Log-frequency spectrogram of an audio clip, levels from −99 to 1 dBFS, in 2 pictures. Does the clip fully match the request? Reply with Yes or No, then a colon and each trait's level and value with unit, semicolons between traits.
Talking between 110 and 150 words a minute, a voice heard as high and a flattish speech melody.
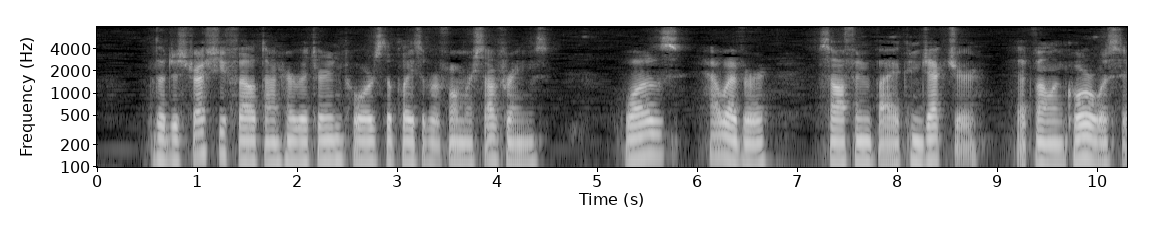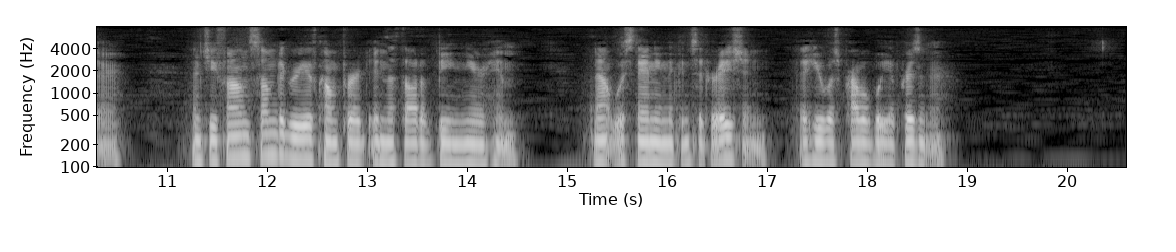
No: slow, 135 wpm; low, 110 Hz; narrow, 1.9 semitones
